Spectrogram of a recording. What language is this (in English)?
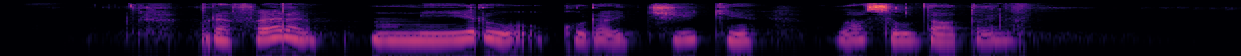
Esperanto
